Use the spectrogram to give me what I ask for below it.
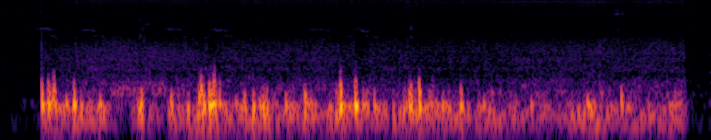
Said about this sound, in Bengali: বাতাসের শব্দ ঠিক আছে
